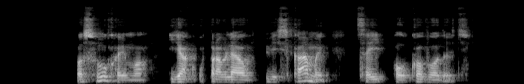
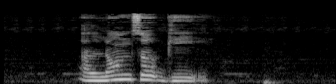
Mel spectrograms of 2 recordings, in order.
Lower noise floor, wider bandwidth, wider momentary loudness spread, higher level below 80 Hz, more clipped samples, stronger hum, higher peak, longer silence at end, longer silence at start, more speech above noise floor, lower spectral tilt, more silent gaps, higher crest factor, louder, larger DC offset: first, -86 dBFS vs -56 dBFS; first, 16 kHz vs 12 kHz; second, 11 LU vs 16 LU; second, -70 dBFS vs -52 dBFS; neither; neither; about the same, 0 dBFS vs 0 dBFS; about the same, 0.55 s vs 0.65 s; about the same, 0.75 s vs 0.8 s; first, 66 dB vs 37 dB; about the same, -4 dB/octave vs -4 dB/octave; neither; about the same, 20 dB vs 22 dB; about the same, -20 LUFS vs -18 LUFS; neither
